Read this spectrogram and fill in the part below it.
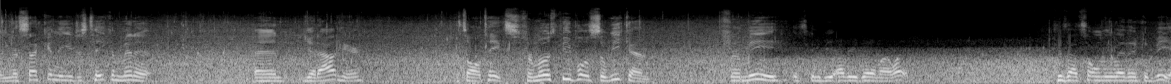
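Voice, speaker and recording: A young man in his twenties vlogging while fishing in a river by a waterfall, excitable and whooping when fish bite, recorded on a handheld action camera. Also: high voice. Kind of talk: excited outdoor vlog. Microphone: action camera held at arm's length. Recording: loud rushing water noise. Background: rushing river water.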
